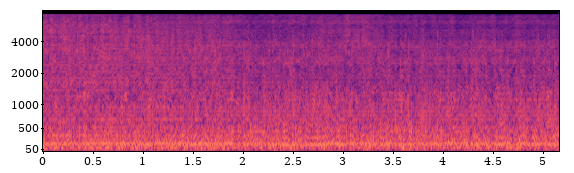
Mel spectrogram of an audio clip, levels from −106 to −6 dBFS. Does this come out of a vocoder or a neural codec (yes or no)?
yes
